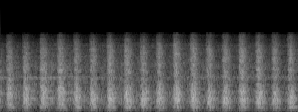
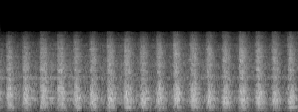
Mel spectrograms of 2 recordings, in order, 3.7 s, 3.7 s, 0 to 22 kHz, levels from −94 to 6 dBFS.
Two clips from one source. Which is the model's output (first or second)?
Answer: second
